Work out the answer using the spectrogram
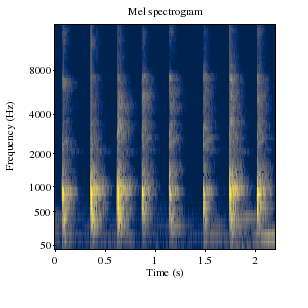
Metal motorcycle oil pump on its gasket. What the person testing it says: that Hollow sound that means it's actually starting to release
